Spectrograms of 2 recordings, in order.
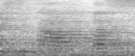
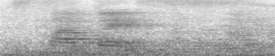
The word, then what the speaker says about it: stapes: Kemudian stapes, jangan bacanya stapes. Stapes.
